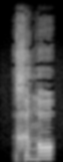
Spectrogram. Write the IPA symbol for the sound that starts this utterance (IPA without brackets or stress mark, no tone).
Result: x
